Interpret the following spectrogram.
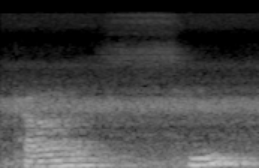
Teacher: And then the voice is off, and the A is on, ka, si. But somewhere in the transition from A to S, the voice is shut off.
